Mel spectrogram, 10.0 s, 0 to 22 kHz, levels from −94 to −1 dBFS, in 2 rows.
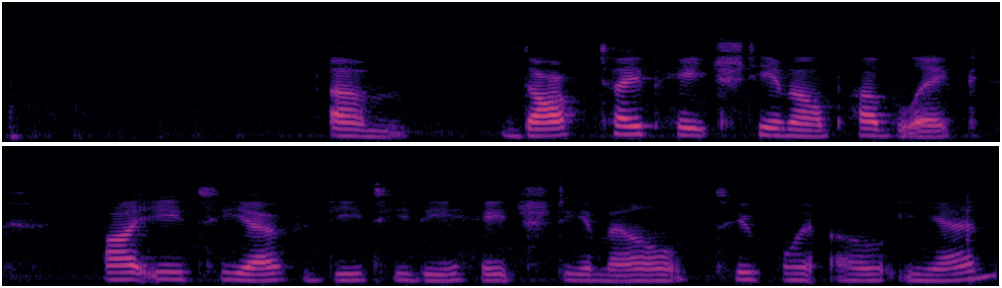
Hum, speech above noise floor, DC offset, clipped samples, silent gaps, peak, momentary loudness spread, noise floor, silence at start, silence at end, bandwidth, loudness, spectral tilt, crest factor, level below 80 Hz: none; 35 dB; under 0.1%; under 0.1%; none; -30 dBFS; 13 LU; -85 dBFS; 0.05 s; 0 s; 7.4 kHz; -51 LUFS; -3 dB/octave; 20 dB; under -90 dBFS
